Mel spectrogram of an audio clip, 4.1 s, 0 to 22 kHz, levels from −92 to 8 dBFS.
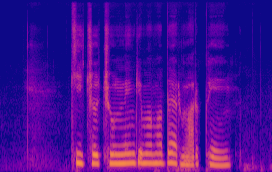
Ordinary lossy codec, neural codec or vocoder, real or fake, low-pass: none; codec, 44.1 kHz, 2.6 kbps, SNAC; fake; none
